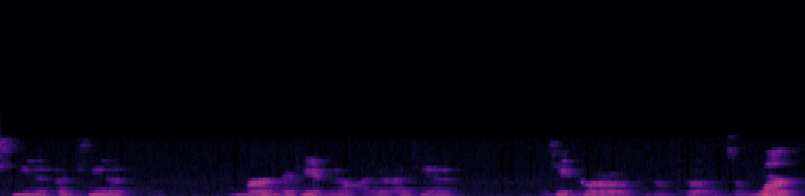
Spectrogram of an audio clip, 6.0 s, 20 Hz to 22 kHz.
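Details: 56-year-old woman with severe conduction aphasia after a single left-hemisphere stroke in June 2012, with jumbled speech that worsens with stress, naming animals in a one-minute word fluency task; conduction aphasia.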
